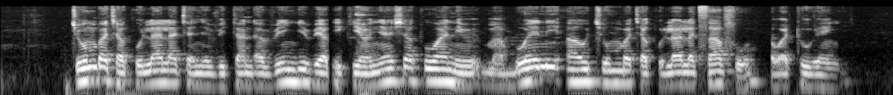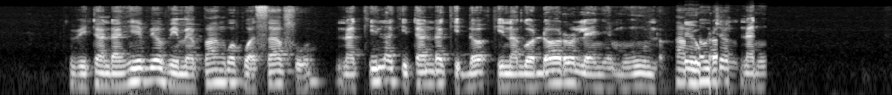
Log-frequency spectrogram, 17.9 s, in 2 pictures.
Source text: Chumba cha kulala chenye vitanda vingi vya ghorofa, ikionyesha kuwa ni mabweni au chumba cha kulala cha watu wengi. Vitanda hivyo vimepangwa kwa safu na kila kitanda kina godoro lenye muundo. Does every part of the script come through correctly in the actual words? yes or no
no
